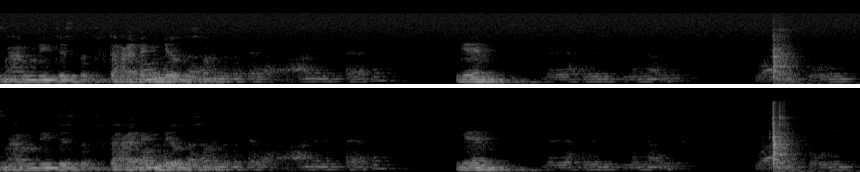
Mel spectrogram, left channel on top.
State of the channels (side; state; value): left; noise; hiss, 12 dB below the sound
